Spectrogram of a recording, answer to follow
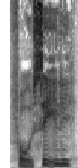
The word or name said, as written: forudseelig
